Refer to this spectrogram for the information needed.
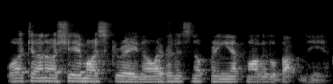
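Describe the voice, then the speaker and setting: A man's voice: medium pitch, quick pace, a bit bright. A middle-aged man with an Australian accent, giving a loose, informal business talk on a video call, full of fillers and friendly asides. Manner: chatty, many "uh" fillers, friendly asides to the audience. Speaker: business speaker. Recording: dull lo-fi video call audio.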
